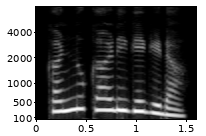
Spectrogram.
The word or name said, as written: ಕಣ್ಣುಕಾಡಿಗೆಗಿಡ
